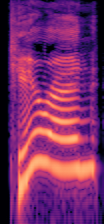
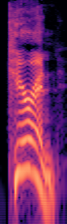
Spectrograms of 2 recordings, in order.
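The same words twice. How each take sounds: First: Higher, loud, long stretched call of Kieran; drawn-out yowl. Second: High, loud call of the name; yowling call. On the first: Mick keeps howling for Kieran inside, drawn-out high yowl. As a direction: let the name howl out long and high. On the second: Mick calls Kieran from inside the house, a high loud yowl. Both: A narrator's reading. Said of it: "in drawn-out yowling sounds".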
